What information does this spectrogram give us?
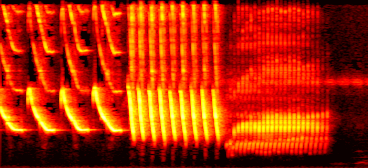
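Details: Canary song recorded to train young canaries: four sweeping down-slurred whistles, then a rapid trill of short bright notes, then a softer buzzy rolling trill that fades out.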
